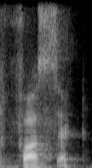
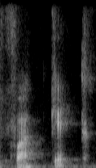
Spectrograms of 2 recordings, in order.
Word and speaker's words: facet: Okay, it is pronounced at facet. Okay, man, I always call it facket.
